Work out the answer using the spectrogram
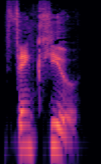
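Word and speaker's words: ThinQ: So we talked about it when it was announced, but now the reviews are out of the LG G7 THINCQ, which is pronounced thank you.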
